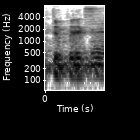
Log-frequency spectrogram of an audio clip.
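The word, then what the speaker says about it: Dricus Du Plessis: Dracus Duplessis.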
